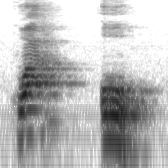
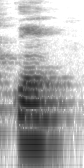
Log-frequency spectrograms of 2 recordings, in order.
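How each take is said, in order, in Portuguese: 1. O "o" é uma vogal plena, formando uma sílaba separada. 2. O "o" desliza como "u", dentro de uma mesma sílaba. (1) "você não pronuncia qua o" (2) "você pronuncia quão. O O tem som de U"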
